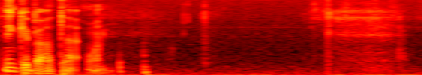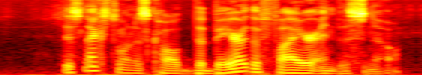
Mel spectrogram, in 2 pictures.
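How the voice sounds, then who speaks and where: Low-voiced man reading children's stories aloud. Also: dry recording. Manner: expressive, deliberate reading with conversational asides. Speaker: read-aloud host reading children's books. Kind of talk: storytelling read-aloud of poems and picture books.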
